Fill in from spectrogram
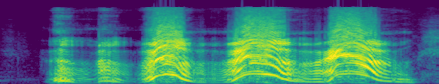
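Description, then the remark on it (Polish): A man's voice mimics chainsaws starting up one morning between six and seven at a remote camp beyond Suwałki, Poland: two short sputtering bursts, then three loud, drawn-out revving whines that rise and fall. “piły motorowe, ludzie.”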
